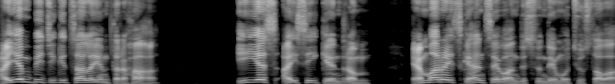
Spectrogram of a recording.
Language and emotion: Telugu, neutral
